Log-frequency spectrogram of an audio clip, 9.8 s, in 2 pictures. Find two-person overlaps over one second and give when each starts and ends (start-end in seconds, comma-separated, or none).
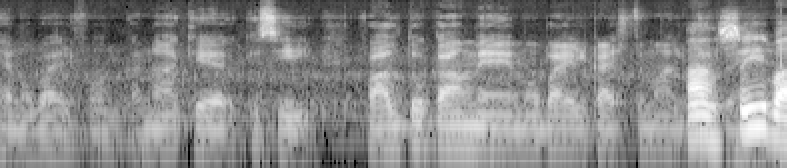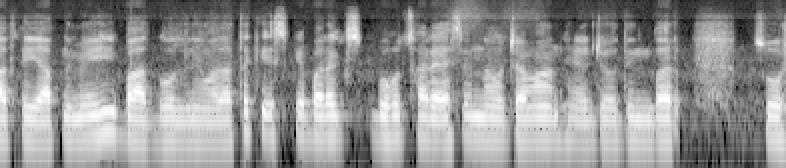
none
